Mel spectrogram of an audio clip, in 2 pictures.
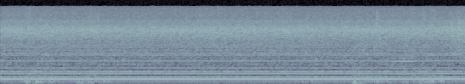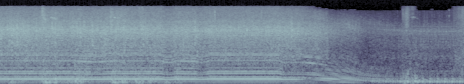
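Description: A motorbike engine drones steadily, then winds down and dies away.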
